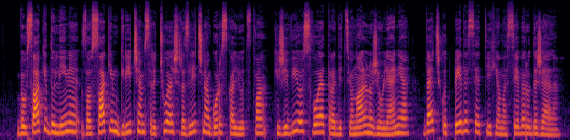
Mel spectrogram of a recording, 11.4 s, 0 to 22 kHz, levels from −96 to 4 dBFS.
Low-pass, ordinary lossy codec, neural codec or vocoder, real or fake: none; none; vocoder, 44.1 kHz, 128 mel bands every 256 samples, BigVGAN v2; fake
